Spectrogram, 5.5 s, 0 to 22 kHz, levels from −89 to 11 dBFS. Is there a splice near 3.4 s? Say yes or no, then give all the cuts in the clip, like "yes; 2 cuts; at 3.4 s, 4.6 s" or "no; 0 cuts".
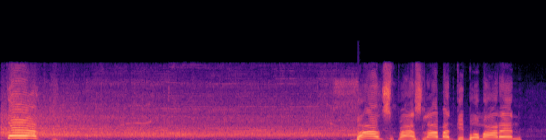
yes; 1 cut; at 3.4 s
